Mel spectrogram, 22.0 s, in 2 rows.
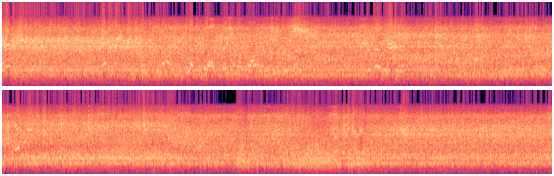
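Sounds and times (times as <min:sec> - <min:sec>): diesel locomotive engine running: 0:00.0 - 0:22.0
freight train rumbling past: 0:00.0 - 0:22.0.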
